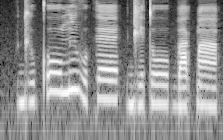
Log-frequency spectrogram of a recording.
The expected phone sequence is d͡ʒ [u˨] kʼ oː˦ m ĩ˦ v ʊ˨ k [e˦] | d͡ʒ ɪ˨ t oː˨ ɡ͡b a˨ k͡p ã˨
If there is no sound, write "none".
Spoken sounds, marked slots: u˨, ɛ˦

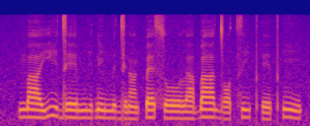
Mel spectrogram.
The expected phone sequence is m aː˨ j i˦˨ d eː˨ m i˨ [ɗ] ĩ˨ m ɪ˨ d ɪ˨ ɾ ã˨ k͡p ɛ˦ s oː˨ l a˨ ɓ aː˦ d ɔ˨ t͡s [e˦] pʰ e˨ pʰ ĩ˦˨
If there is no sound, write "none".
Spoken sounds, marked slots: ɗ, i˦

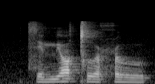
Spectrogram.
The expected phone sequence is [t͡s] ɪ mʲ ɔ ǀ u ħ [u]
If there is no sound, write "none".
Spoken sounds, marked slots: t͡s, u

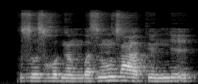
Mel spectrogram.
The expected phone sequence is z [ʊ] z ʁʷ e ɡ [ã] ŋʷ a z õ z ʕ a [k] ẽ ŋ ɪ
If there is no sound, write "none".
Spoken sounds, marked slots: ʊ, ã, k

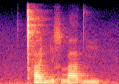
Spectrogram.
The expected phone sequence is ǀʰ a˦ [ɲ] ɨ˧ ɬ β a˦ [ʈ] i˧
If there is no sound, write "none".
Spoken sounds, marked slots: ɲ, d̪

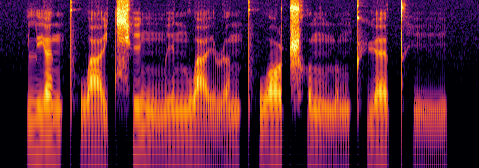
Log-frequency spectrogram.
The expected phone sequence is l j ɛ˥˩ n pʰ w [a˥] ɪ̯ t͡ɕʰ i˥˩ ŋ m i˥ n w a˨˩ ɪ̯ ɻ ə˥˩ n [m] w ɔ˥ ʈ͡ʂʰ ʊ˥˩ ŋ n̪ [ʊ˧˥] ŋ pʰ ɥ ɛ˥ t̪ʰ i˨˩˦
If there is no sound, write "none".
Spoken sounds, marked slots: a˧˥, pʰ, ʊ˧˥

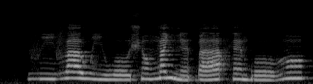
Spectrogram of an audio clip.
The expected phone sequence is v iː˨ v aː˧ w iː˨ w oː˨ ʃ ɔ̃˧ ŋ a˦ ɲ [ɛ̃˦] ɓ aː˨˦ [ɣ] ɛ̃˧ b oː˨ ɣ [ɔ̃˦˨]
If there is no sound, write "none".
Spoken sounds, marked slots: ɛ̃˨, h, ɔ̃˦

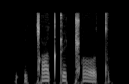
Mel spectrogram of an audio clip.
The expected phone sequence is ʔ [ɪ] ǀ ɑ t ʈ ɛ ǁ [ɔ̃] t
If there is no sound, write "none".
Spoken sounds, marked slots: ɪ, ɔ

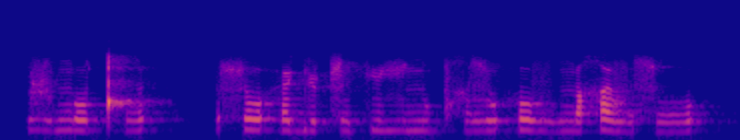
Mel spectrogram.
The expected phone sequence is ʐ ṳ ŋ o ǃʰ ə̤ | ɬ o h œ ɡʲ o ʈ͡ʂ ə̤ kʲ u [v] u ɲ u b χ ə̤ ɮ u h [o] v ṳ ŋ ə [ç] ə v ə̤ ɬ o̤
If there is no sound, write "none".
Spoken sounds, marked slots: vʲ, o, χ

